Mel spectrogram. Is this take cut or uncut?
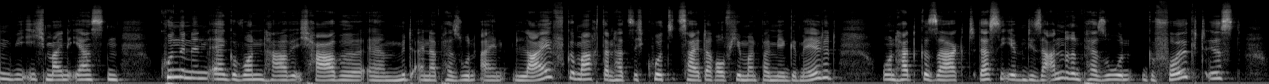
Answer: cut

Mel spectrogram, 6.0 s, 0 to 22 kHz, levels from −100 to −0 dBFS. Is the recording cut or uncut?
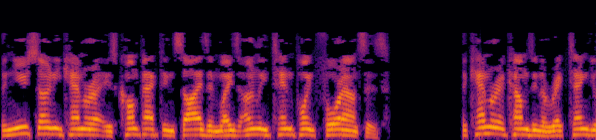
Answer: uncut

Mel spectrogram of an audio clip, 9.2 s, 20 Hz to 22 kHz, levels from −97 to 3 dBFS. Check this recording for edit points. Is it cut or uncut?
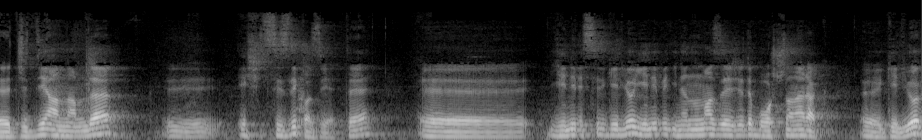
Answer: cut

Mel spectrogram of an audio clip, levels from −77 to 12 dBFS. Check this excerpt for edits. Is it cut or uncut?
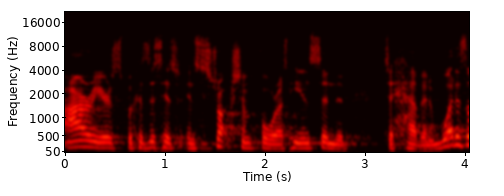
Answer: cut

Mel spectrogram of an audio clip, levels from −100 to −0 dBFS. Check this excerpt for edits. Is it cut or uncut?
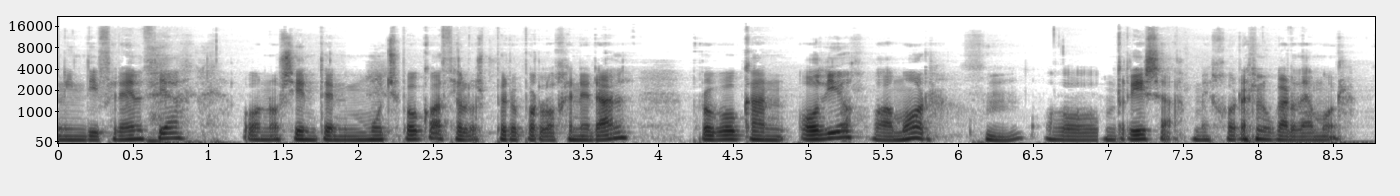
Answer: cut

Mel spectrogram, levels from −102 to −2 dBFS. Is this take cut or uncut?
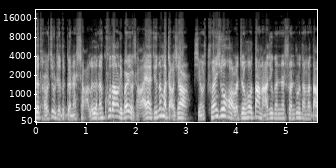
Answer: cut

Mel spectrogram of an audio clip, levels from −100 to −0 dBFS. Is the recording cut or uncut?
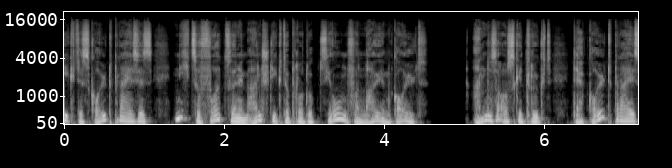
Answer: uncut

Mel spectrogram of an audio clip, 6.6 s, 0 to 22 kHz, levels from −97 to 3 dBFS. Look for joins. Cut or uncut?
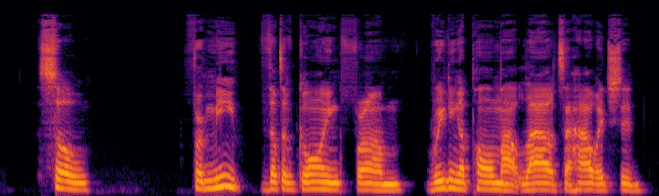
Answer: cut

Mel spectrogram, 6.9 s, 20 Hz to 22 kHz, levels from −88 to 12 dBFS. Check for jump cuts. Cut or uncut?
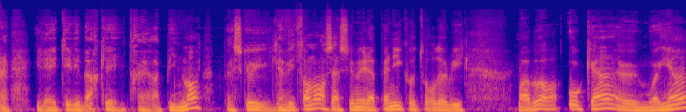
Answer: cut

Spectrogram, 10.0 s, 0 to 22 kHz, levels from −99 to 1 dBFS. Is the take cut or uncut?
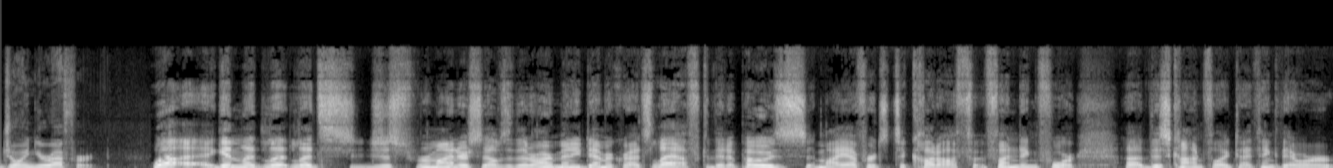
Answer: uncut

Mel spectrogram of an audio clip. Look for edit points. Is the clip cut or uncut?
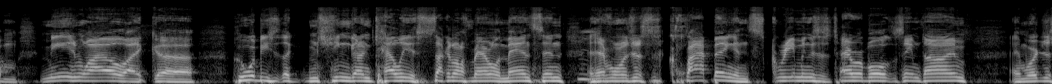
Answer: uncut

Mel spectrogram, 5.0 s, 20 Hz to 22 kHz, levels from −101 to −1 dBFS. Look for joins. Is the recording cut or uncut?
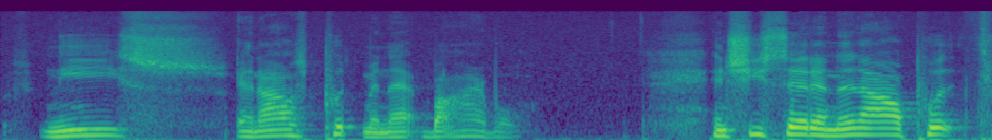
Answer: cut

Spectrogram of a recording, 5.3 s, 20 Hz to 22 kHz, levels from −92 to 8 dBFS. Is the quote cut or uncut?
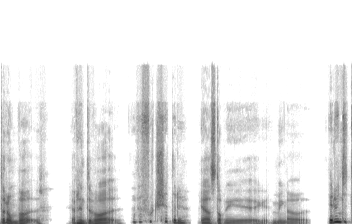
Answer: cut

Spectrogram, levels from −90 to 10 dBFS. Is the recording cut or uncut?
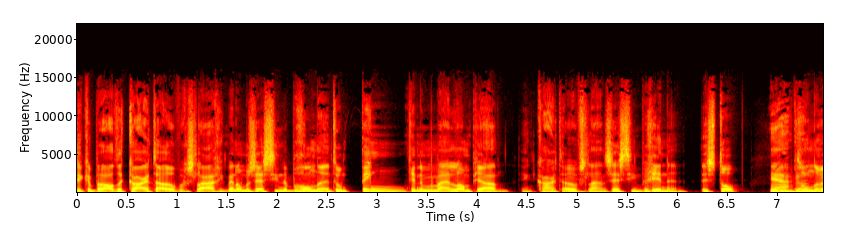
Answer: cut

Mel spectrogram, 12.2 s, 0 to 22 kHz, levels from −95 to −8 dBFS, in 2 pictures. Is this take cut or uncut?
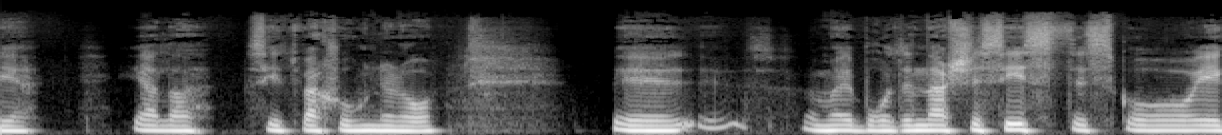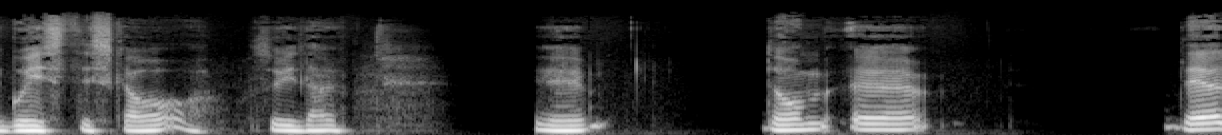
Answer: uncut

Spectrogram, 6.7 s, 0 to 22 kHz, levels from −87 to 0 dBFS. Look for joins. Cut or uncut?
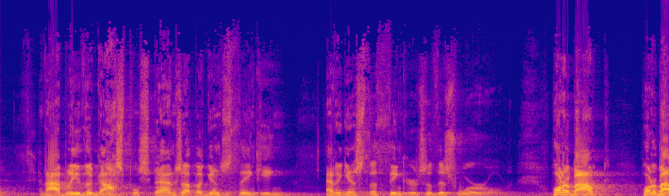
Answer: uncut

